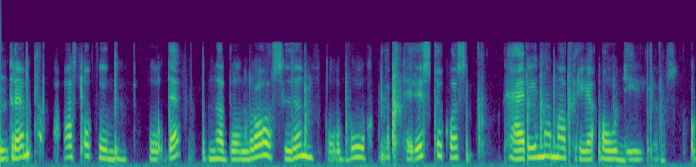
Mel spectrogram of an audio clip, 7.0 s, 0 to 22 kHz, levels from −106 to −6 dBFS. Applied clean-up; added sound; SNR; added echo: neural diffusion model UNIVERSE++.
